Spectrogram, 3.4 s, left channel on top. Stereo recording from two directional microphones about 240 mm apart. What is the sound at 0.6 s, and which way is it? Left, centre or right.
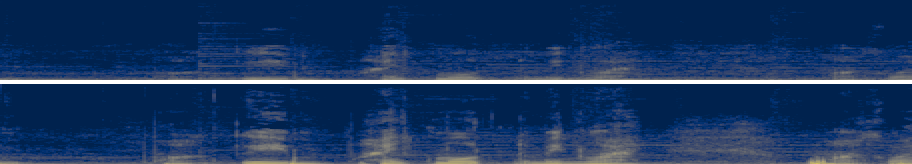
Speech, right.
